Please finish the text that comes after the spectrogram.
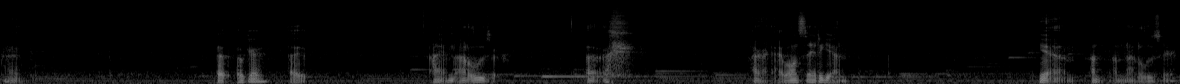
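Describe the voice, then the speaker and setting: A man's voice: deep voice, very animated, takes it slowly, vocal fry, long pauses, over music, exaggerated voice. A young man playing a shy, nervous, sweet guy at a bar in an ASMR roleplay, talking in a hesitant, rambling, self-deprecating way. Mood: sheepish. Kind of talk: ASMR roleplay, one-sided intimate conversation.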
